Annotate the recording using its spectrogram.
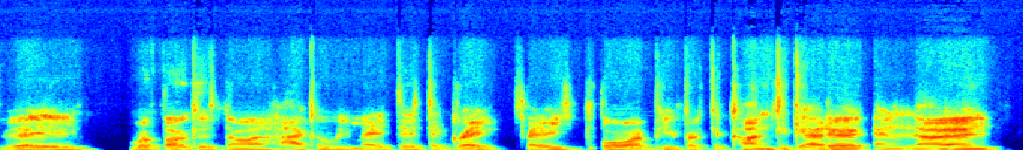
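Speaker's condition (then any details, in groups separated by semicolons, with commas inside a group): Born deaf; congenital deafness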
